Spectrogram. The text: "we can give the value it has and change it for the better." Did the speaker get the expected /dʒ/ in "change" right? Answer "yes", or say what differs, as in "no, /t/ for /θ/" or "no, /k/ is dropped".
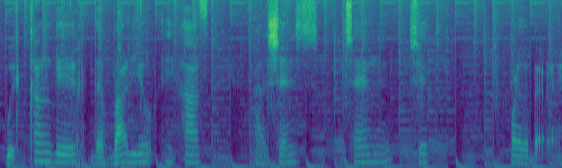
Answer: no, /ʃ/ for /dʒ/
